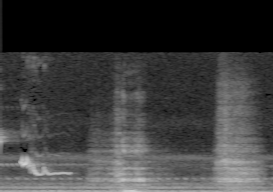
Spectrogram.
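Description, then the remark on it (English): A single short chirp from a bird on a forest floor sweeps downward near the start, followed by two soft breathy rushes of air over a steady low rumble; no one speaks. “A bird on the forest floor.”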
